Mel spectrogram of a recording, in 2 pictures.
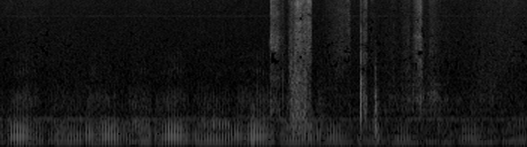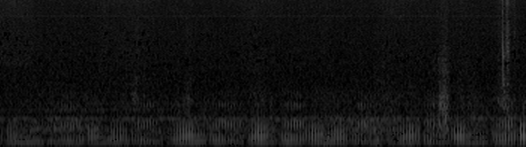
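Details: A soft purr from Chester, the contented cat, low and pulsing with each breath, interrupted around the middle by sharp clicks and scratchy handling sounds before the quiet rumble resumes.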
